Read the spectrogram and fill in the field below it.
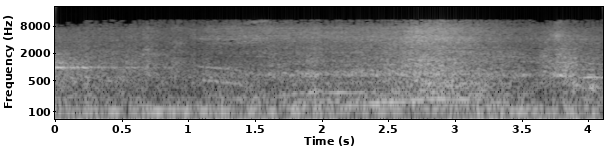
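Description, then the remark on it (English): A car engine revs and accelerates, its pitch climbing steadily over a constant wash of traffic noise; a car plowing into an SUV of President Biden's motorcade at his Delaware campaign headquarters. The motor is moderately loud, with no voices. “President Biden was not hurt when a car plowed into an SUV that was part of his motorcade at his Delaware campaign headquarters.”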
